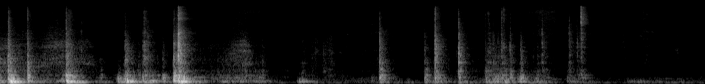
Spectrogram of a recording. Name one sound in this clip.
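Hands knock and rattle against a sewing machine.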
